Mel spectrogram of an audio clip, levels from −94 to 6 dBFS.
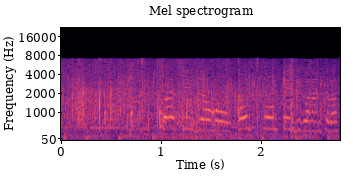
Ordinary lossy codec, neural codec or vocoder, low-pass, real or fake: MP3, 32 kbps; none; 7.2 kHz; real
